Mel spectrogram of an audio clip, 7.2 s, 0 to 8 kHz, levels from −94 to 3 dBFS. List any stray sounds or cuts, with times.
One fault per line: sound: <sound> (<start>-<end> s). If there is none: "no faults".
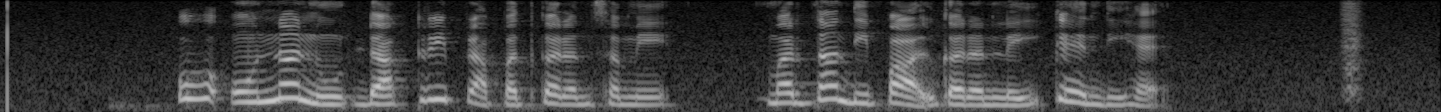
sound: squeak (6.7-6.9 s)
